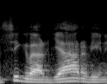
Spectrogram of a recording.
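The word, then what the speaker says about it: Sigvard Jarvin: um swedish origin and in english his name is usually pronounced it's sigma jarvin in french it's sigbir jarvan and siegward yarvin is i believe his name in swedish he was an attorney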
